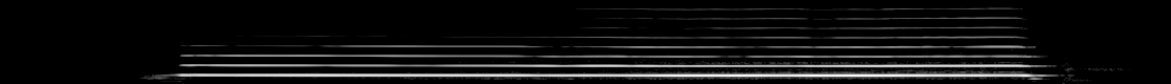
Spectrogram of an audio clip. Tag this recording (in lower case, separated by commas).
wind instrument, music, musical instrument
